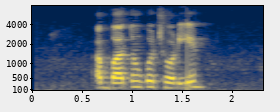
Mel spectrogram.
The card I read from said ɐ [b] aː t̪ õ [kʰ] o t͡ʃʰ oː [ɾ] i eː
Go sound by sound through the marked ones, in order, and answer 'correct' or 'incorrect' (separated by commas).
incorrect, incorrect, incorrect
